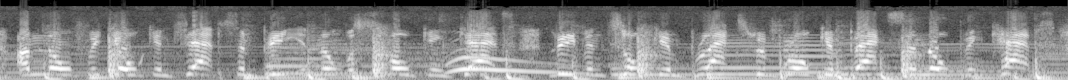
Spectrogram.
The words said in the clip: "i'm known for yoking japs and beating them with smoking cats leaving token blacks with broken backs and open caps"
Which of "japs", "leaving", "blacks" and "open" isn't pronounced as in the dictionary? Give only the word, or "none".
none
